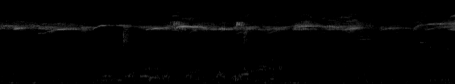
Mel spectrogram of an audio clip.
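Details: Common swifts giving an unbroken, shrill buzzing scream with whistled rising notes and slight pitch wobble, quiet surroundings.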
